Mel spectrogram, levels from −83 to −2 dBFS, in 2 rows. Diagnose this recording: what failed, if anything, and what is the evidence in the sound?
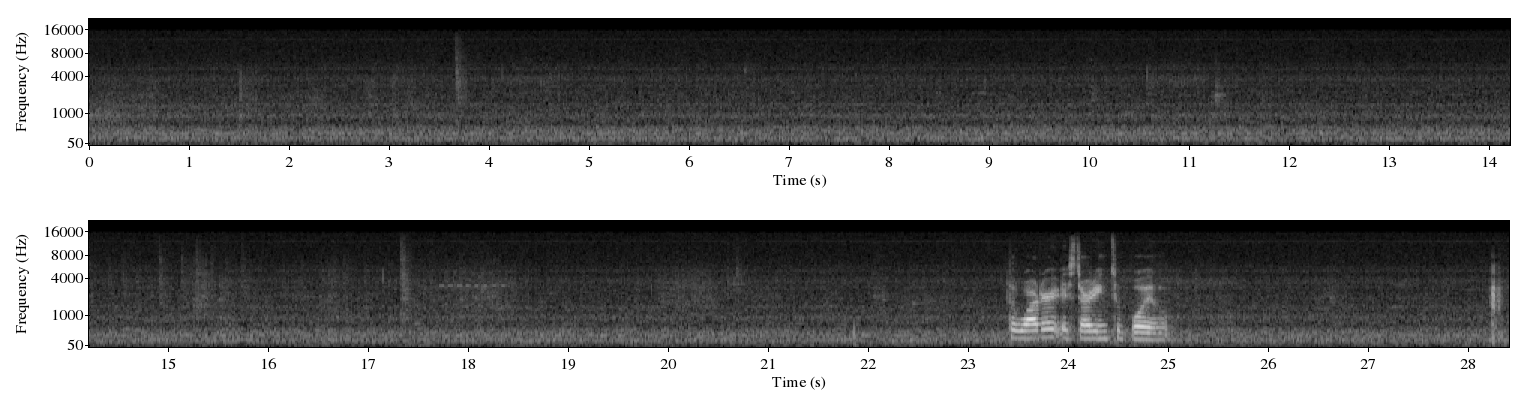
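The capture path at the driver or buffer stage most likely lost data through dropped buffers (overrun): the program failed to collect samples before the hardware overwrote them. Each loss joins the audio directly across the gap with no silence, so the sound jumps ahead at 1.74 s, 15.57 s and 18.48 s. The skips are about 10 ms, about 30 ms and about 10 ms, so the one at 15.57 s is the longest.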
